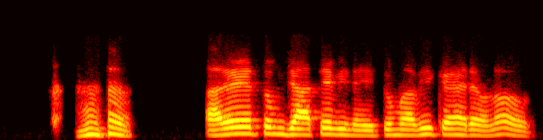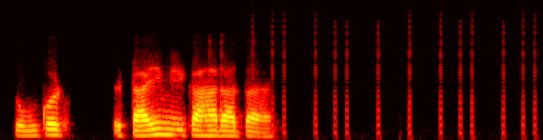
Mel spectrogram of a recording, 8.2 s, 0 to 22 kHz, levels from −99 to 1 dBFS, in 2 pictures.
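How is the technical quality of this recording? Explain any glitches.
The speech has two faults: four short dropouts in the second half, and a buzzing interference pattern that enters late and continues to the end.

Short concealed packet loss: at 5.33 s, 5.89 s and 7.29 s there are brief smears or wobbles of about 20 ms, and at 7.03 s a longer wobble of about 40 ms. Each time, audio packets arrived too late, so the receiver extended the preceding sound to bridge the gap before blending back into the real signal.

GSM signalling bursts: from 5.65 s to the end, a galloping dit-dit-dit of short buzzes sits well below the speech, at roughly 25 dB down. A nearby 2G phone was exchanging signalling bursts at about 217 Hz, and the audio circuitry rectified that radio energy into audible buzz.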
